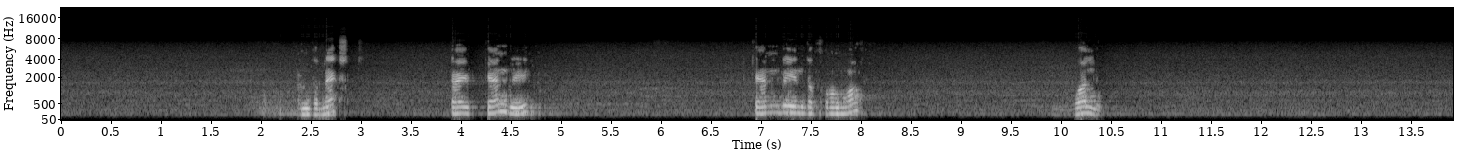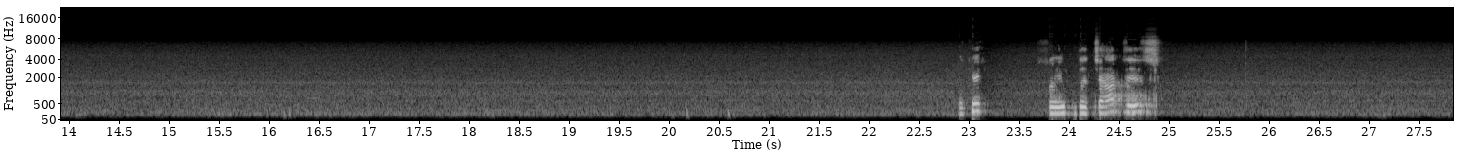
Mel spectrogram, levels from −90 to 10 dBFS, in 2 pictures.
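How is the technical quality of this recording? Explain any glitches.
Nothing here catches the ear as a glitch; the recording runs along without any technical trouble worth pointing out.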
